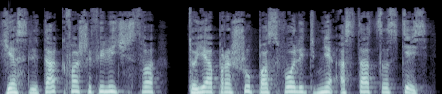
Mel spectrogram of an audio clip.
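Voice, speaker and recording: A man's voice: high-pitched, normal speed, darkish tone, pitched above the performer's own voice. A man voicing an earnest middle-aged court doctor who pleads respectfully with his monarch, in an audiobook.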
